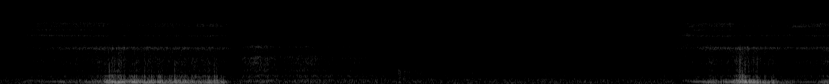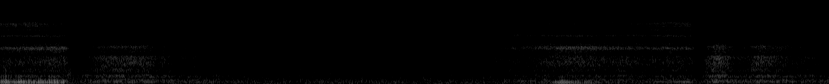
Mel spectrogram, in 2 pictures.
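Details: Elderly female Labrador asleep, family worried about her health; soft, low snoring breaths about every six seconds with quiet pauses between, snoring during sleep.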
